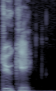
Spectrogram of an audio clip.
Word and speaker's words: Stiffkey: I love Stiffkey, pronounced Stookie.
